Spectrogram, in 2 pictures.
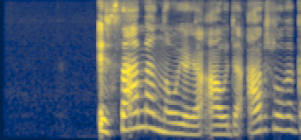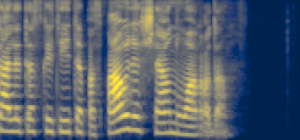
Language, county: Lithuanian, Kaunas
